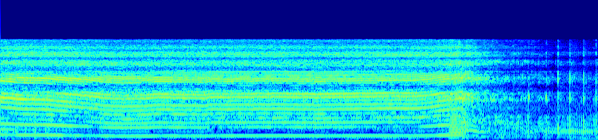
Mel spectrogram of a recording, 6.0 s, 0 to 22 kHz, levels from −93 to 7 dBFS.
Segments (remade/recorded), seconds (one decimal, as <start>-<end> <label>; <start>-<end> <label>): 0.0-4.6 recorded; 4.6-5.6 remade; 5.6-6.0 recorded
